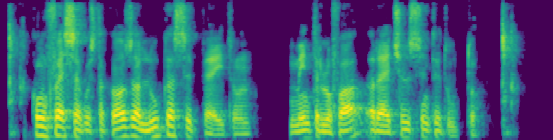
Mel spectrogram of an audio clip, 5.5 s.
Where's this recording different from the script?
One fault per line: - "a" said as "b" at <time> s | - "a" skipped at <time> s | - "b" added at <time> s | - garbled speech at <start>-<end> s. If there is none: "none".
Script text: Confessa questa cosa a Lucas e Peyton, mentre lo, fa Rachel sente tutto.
none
